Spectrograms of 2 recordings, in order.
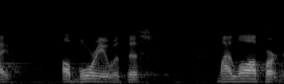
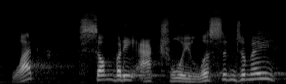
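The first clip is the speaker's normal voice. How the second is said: mock surprise; 7 semitones higher than usual. Real, not acted. Surprised by credit union.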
